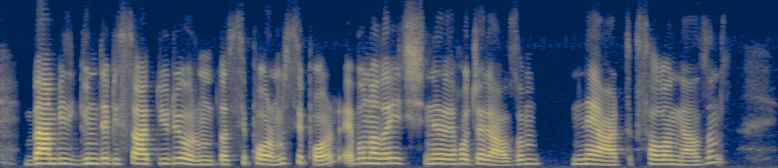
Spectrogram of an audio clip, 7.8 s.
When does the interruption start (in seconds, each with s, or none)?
none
